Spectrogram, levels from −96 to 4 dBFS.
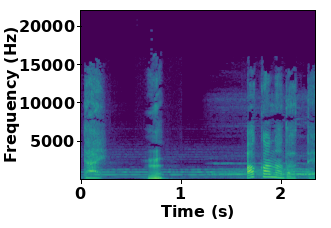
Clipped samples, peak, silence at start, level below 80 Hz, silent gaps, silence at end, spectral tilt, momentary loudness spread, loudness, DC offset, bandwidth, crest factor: under 0.1%; -6 dBFS; 0.05 s; -64 dBFS; none; 0 s; -4.5 dB/octave; 21 LU; -28 LUFS; under 0.1%; 16.5 kHz; 24 dB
